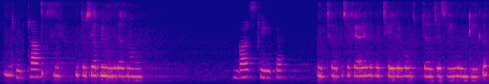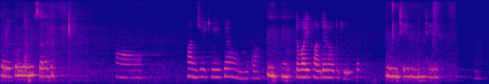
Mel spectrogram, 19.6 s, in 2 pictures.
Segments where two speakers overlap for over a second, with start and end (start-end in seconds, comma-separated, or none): none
